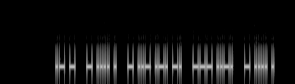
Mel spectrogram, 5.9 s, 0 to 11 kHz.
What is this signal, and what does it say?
Morse code, heard as a keyed tone, about 34 wpm, 700 Hz. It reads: AT THE TURN OF THE
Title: Sets of 5 Words 35wpm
